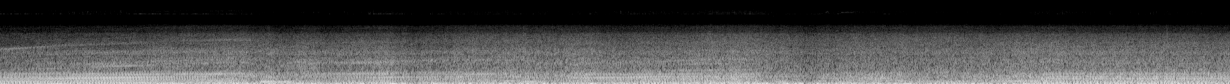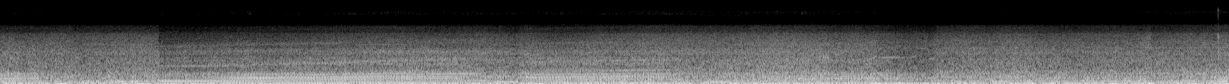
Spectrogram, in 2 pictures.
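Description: A classic Honda motorcycle engine runs steadily while riding, a continuous loud drone with rising and falling revs as the bike shifts through gears, wind rushing over it the whole time.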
